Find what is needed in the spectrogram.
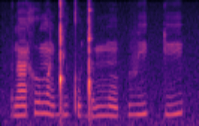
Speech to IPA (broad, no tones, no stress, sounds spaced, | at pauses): d ã x u ŋʷ ã ɡ͡ǃ i kʷʼ ɨ ɡ͡ǃ ʏ mː ũ | v i kː i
